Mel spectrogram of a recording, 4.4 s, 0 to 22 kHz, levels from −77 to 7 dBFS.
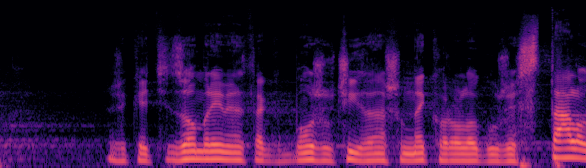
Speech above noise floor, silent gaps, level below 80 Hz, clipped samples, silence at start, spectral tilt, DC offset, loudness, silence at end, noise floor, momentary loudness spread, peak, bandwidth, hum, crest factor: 31 dB; none; -46 dBFS; under 0.1%; 0 s; -5.5 dB/octave; under 0.1%; -23 LUFS; 0 s; -52 dBFS; 9 LU; -6 dBFS; 16 kHz; none; 16 dB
